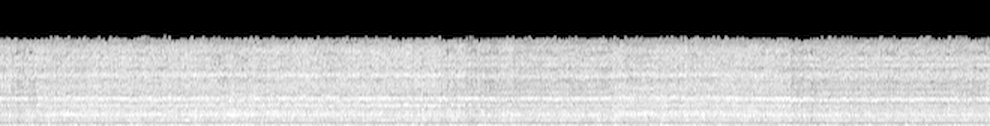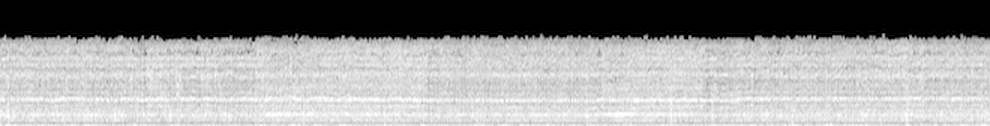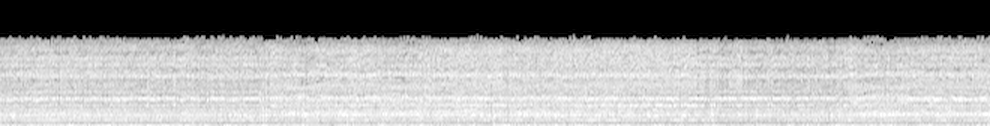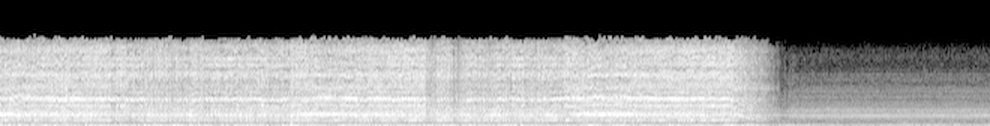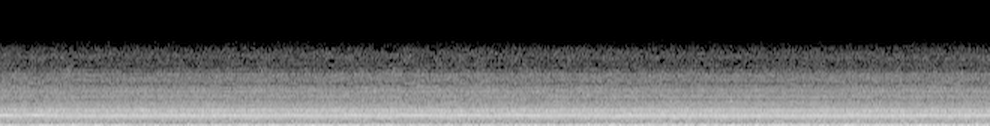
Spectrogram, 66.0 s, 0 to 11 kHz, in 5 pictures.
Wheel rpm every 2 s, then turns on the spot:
160, 160, 160, 160, 160, 160, 160, 160, 150, 150, 150, 150, 160, 160, 160, 170, 160, 160, 160, 160, 160, 160, 160, 160, 100, 0, 0, 0, 0, 0, 0, 0, 0.
none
